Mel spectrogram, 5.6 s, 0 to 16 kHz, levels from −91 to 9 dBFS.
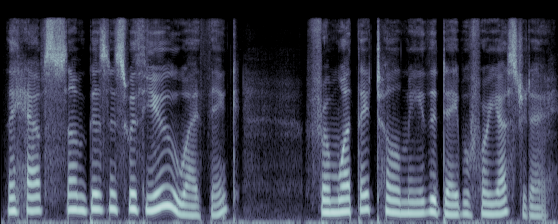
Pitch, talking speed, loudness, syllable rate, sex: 205 Hz, 185 wpm, -16 LUFS, 4.8 syllables/s, female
